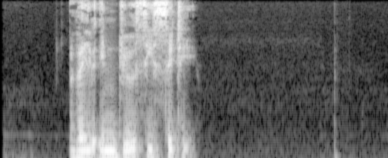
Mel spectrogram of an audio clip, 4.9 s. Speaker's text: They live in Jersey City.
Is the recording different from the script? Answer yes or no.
yes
